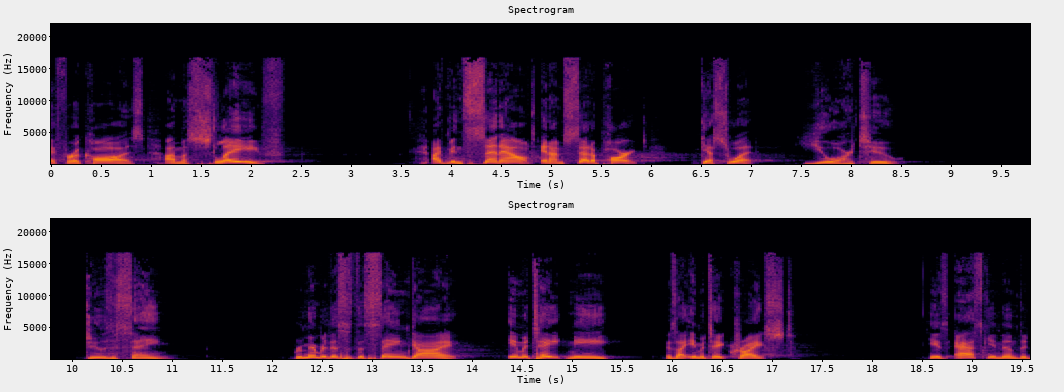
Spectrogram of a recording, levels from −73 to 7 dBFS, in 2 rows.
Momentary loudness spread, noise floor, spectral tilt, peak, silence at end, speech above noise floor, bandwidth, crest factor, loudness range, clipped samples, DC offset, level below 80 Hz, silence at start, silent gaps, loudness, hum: 10 LU; -78 dBFS; -5 dB/octave; 0 dBFS; 0 s; 62 dB; 17 kHz; 18 dB; 5 LU; under 0.1%; under 0.1%; -42 dBFS; 0 s; none; -16 LUFS; none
